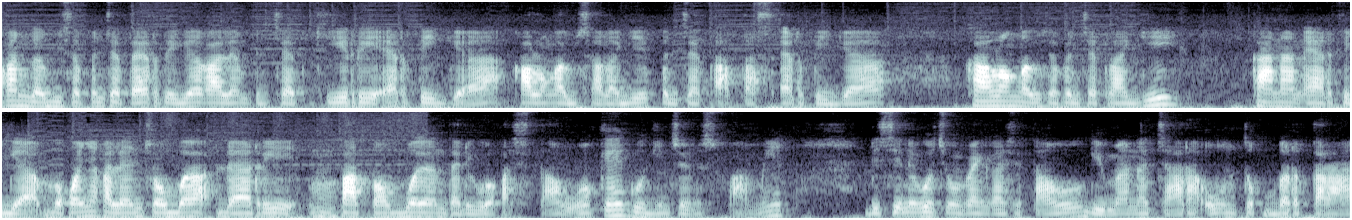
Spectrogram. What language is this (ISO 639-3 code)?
ind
